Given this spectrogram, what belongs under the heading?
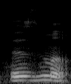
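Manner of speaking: only the low "zm" end of "प्रिज्म"; second syllable isolated. Shown as a demonstration. Teacher isolating the schwa syllable, only the ending sounded. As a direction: say just the buzzing last syllable of "प्रिज्म", zm with schwa. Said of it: "Two syllable, there is schwa".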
